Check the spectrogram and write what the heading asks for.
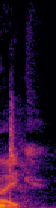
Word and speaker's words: Nike: But they thought it was Nike because it was spelled like bike. – So the fleet of foot. Nike.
